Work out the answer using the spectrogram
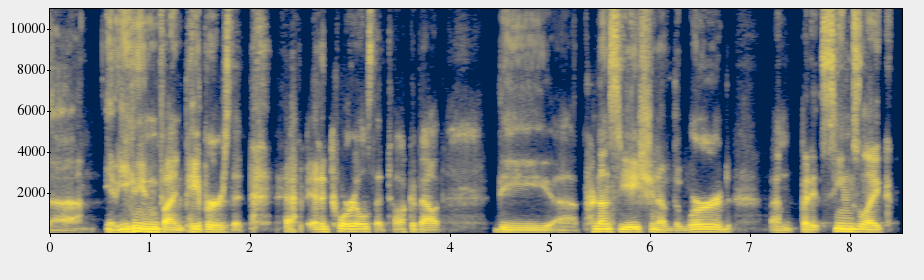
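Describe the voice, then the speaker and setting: A man moderating an online journal club over a video call, chatty and upbeat, with many fillers and restarts. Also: fairly low pitch. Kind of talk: casual online meeting chat.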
